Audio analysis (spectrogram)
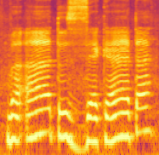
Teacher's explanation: کاف کو باریک پڑھنا ہے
